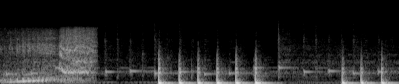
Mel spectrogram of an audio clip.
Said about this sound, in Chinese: 敲了几下门后，门打开了。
